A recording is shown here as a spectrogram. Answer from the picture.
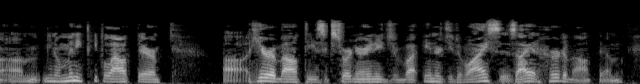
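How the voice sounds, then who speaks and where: A man's bright, sharp tone at a medium pitch, with ordinary pitch variation and a fairly quick pace. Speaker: electrical engineer giving a testimonial. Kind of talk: testimony. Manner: fast; halting with many fillers.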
